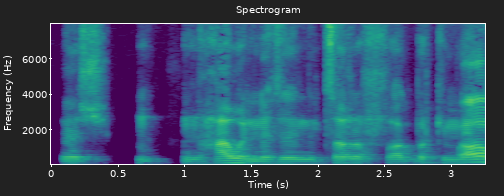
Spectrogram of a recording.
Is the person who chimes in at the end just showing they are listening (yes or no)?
no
